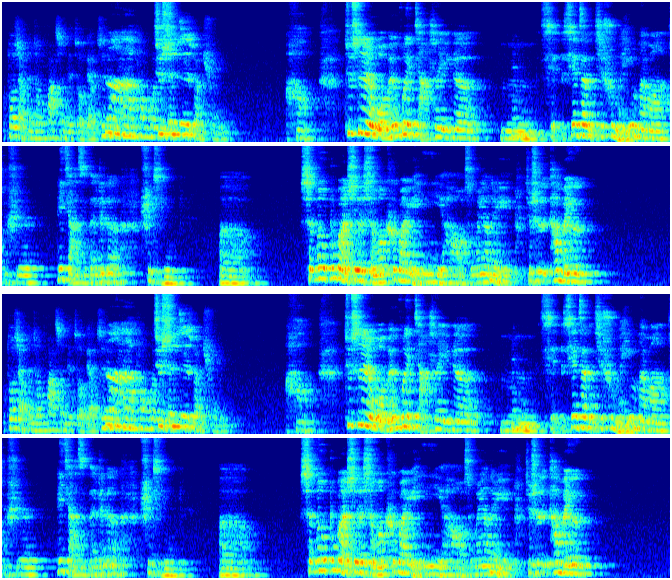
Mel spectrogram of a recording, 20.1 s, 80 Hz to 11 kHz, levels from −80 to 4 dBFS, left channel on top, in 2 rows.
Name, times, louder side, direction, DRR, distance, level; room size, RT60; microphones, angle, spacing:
voice 1, 0.1-3.4 7.6-7.9 17.3-17.5, equal, 30° right, -6 dB, 1.1 m, -31 dB
voice 2, 1.5-2.0 2.3-2.9 4.2-7.1 7.5-10.5 10.8-12.6 13.3-13.8 14.5-17.6 17.9-18.7, left 2 dB, 60° right, -7 dB, 0.9 m, -24 dB
4.4 x 2.2 x 2.5 m, 0.79 s
head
